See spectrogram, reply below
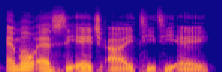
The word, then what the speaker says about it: Moschitta: His name is actually John, and I might butcher this. John Moschitta? – You probably butchered it. – Moschitta? Yeah. – It's Moschitta Jr. He was actually the voice for Micro Machines.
